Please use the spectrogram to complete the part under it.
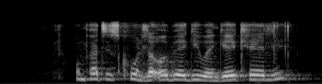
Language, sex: Zulu, female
